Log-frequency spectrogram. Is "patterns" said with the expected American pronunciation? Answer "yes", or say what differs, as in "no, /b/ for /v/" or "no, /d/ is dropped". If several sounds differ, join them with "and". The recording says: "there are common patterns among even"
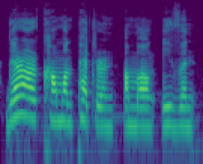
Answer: no, /z/ is dropped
